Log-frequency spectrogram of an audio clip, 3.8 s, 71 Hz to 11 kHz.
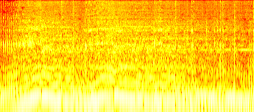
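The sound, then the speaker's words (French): A motorcycle engine revs steadily as it rides west in Côte d'Ivoire toward the village of Ronzo near the border with Guinea, its pitch rising and falling slightly, loud and continuous with wind and road noise and no voices. “À 5 km plus à l'ouest, toujours en moto, nous voilà du Ronzo, dernier village ivoirien en partance pour la République de Guinée-Conakry.”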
